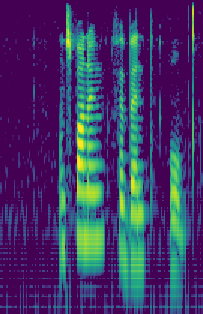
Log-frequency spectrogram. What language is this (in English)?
Afrikaans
